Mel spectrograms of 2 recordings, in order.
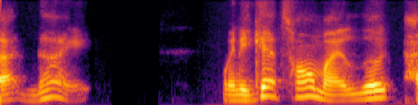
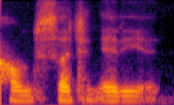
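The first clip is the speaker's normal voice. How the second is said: self-reproach; 3 semitones lower, 14 dB quieter than usual. Retold or imitated. Regretting it next morning.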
